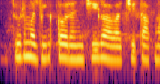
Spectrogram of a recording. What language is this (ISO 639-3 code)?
mar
